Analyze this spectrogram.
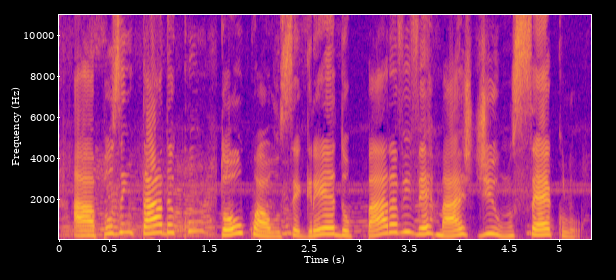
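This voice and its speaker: Over music in the background, a woman speaks fairly slowly at a high pitch with very wide pitch swings. She hardly pauses at all. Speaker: TV news reporter. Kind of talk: TV news narration.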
